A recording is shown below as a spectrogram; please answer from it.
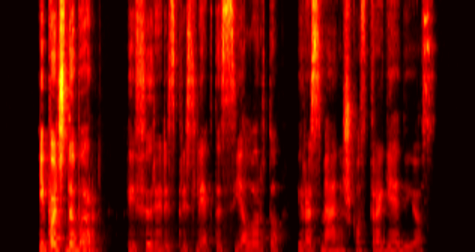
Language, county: Lithuanian, Šiauliai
